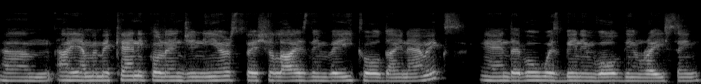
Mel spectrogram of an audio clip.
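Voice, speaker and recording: Someone speaks with an Italian accent at a moderate pace. The intonation stays fairly even. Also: woman. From Italy. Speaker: race car driver and motorsport engineer. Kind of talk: panel webinar self-introduction. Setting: video call.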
